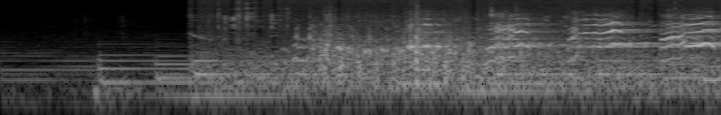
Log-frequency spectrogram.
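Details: Wood duck on Florida's St. Johns River gives alarm calls, the strident calls made when disturbed: shrill, rising squeals about twice a second, after a brief musical chord.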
